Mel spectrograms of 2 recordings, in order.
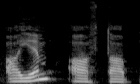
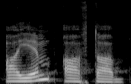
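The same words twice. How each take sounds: The two takes are said the same way.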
